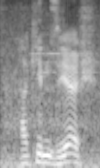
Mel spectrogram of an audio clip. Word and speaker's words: Hakim Ziyech: But to be able to know that the pronunciation of his name is Hakim Ziyech is important to me, and important that my audience gets to understand that and know that as well.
